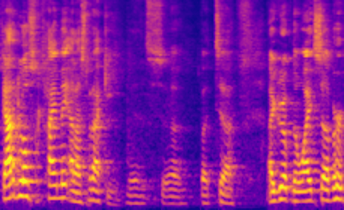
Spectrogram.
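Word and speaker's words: Carlos Jaime Alazraqui: Directly in Spanish is actually pronounced Carlos Hime Alaskrai.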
